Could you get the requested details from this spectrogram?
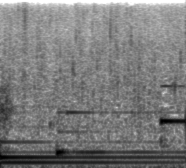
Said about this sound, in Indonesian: Hari hujan datang kepadamu sebagai penyembuh Menyelinap lewat jendela kaca, masuk di lemah hatimu yang tersentuh.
